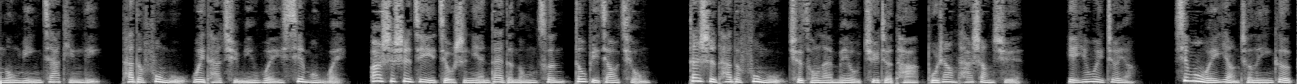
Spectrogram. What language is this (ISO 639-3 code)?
zho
